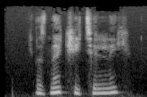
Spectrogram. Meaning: 1. considerable, sizeable, strong, substantial, large 2. consequential, important, major, significant 3. meaningful, suggestive
- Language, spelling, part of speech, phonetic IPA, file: Russian, значительный, adjective, [znɐˈt͡ɕitʲɪlʲnɨj], Ru-значительный.ogg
